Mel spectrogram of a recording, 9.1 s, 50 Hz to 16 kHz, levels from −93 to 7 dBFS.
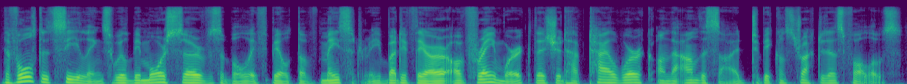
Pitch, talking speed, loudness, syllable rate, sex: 100 Hz, 205 wpm, -17 LUFS, 5.0 syllables/s, male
